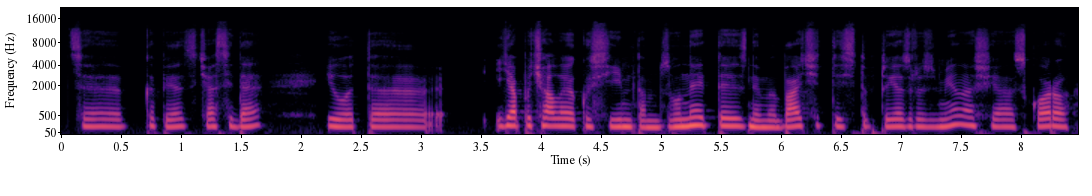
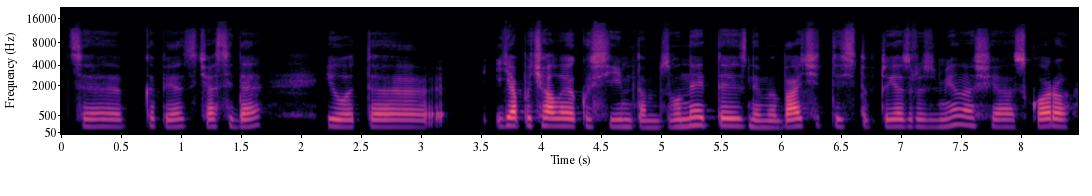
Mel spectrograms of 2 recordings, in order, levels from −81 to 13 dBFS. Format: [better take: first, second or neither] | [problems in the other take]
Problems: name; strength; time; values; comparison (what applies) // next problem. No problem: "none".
first | thin; very; fading below 400 Hz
